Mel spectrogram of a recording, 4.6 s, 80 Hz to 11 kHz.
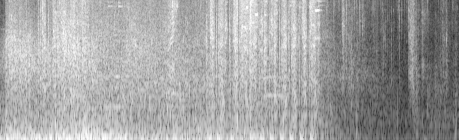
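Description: A Semtex grenade blast in Modern Warfare 3 hits as a loud, close, broadband roar with rattling crackle. It holds for about three seconds, then decays into fainter rumbles and pops.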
